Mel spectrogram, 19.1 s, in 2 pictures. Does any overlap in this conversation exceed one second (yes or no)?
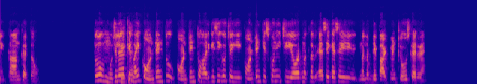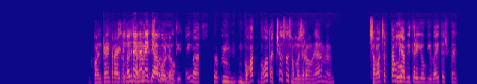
yes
